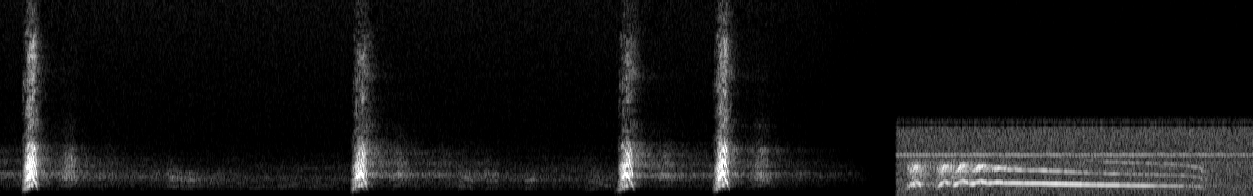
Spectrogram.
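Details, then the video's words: Coyote gives four sharp, echoing barks at uneven intervals, then a long harmonic howl that slides gently downward against a steady background hiss. "ЗВУК КОЙОТА | Який звук видає койот"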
